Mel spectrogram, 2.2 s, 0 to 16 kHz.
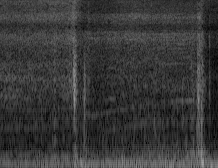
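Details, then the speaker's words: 1989 Lincoln Town Car Signature Series power window: low motor drone with faint scraping as the glass travels, teeth of the window motor felt hitting the regulator gears; owner suspects a non-original or wrong motor fitted. "it's making a rubbing sound and I can feel the teeth even when in my hand the teeth from the window motor hitting the window regulator gears"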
